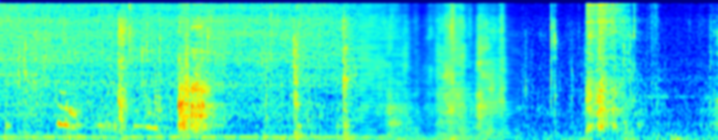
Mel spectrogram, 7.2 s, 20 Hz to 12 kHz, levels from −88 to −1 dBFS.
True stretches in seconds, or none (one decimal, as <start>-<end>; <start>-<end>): 0.0-3.6; 5.2-7.2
